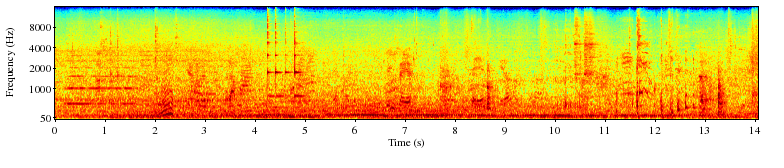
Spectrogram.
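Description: Spoon and bowls clinking during a meal, with one sharp ringing clink about four seconds in and a few lighter knocks, over a steady low hum.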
